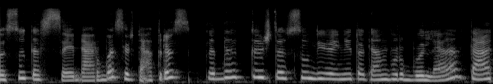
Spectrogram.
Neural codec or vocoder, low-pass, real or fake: codec, 32 kHz, 1.9 kbps, SNAC; 14.4 kHz; fake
